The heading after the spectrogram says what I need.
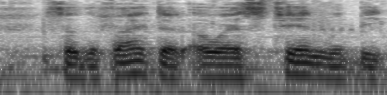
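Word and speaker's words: OS X: It's actually said OS10 because of the fact that it is the 10th operating system developed by the firm. X is just a Roman numeral that means 10, which could be part of the confusion.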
